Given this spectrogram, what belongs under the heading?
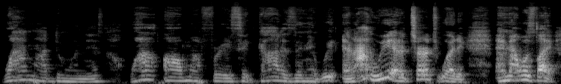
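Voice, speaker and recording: A middle-aged woman hosts a casual talk show with a bright, forceful voice. Her tone has a husky edge. She tells animated stories, acts out the people she quotes, and raises her voice for emphasis. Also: low voice, fairly quick. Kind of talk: casual storytelling chat.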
